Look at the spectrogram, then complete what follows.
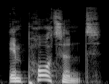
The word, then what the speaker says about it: important: embarrassed okay next one important important and again the second syllable is stressed important sometimes that at the end gets cut important this is a very important question this is a very important thing sometimes the t at the end disappears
